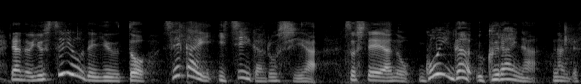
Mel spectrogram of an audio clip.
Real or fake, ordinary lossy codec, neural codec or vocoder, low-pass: real; none; none; none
